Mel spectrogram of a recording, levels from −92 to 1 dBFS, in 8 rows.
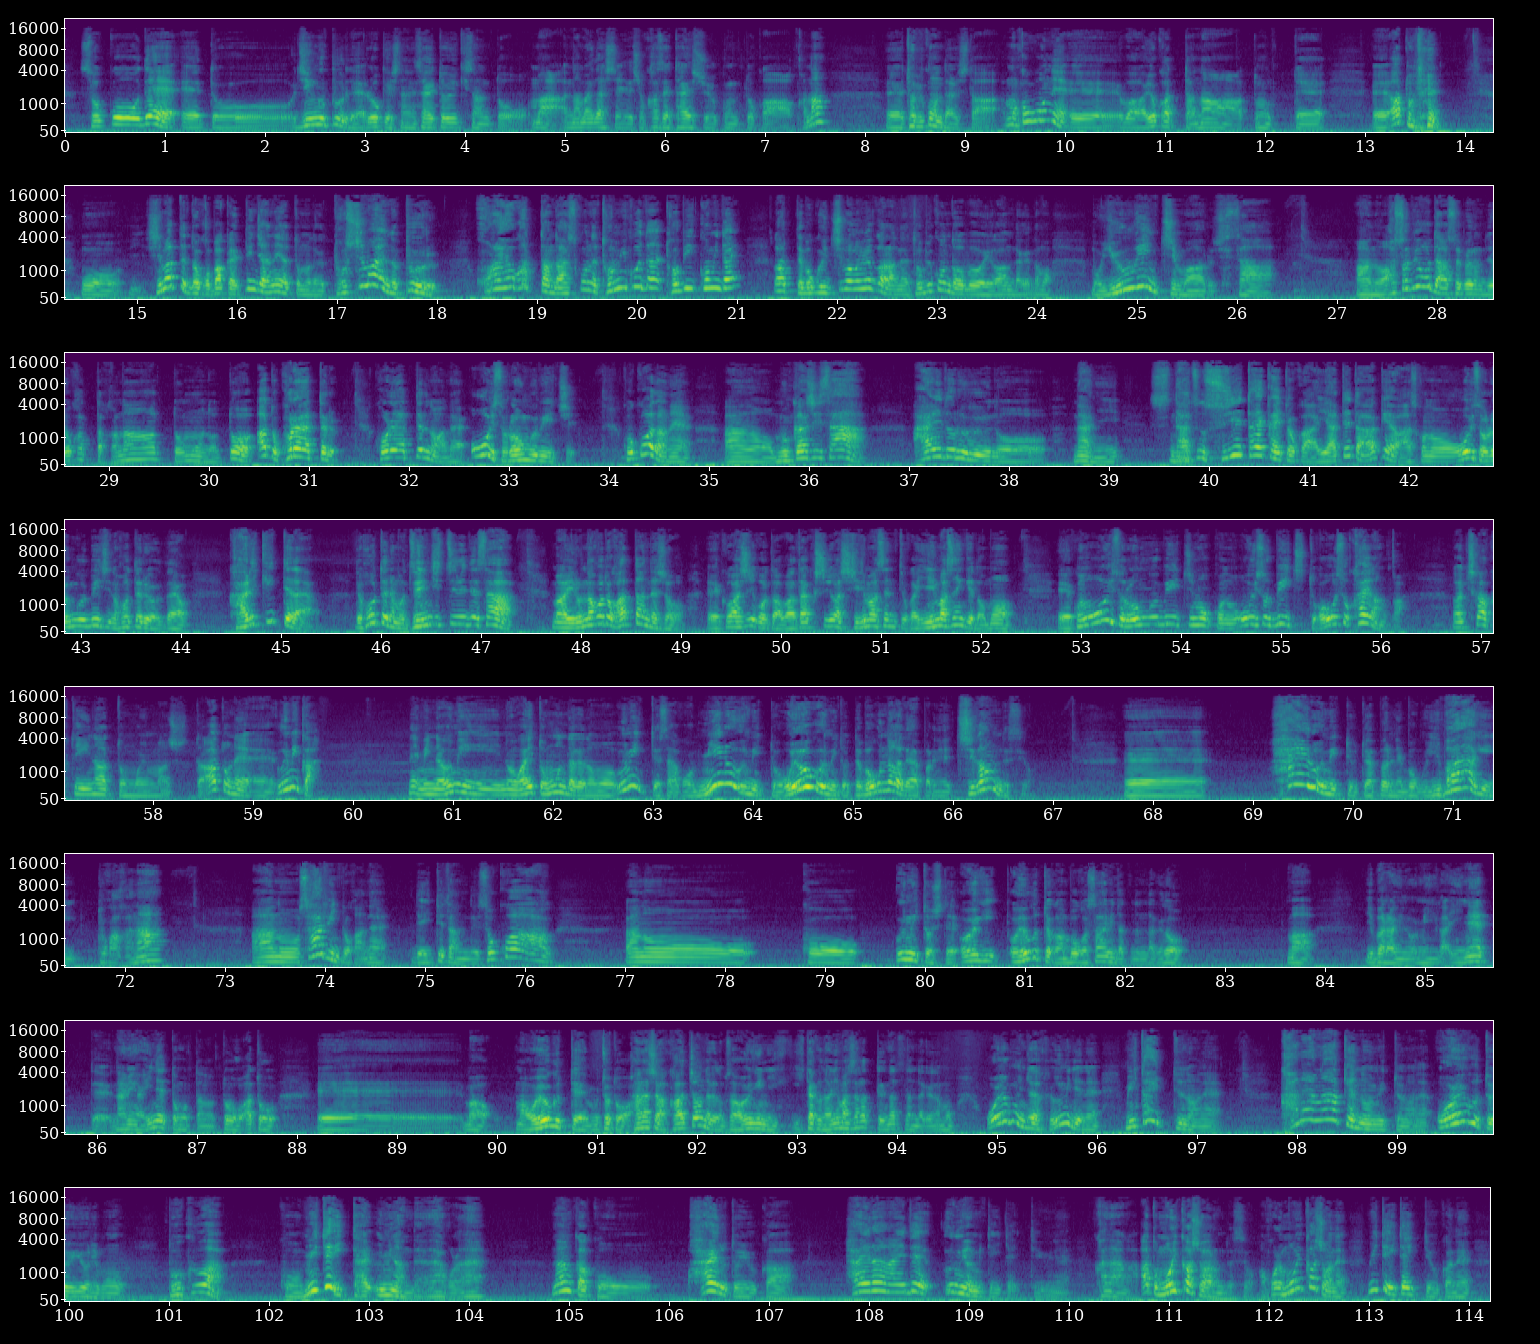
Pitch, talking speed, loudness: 135 Hz, 360 characters per minute, -27 LUFS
